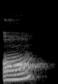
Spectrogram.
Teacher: I would open my mouth and it kind of like sound like an A sound in French, which is a, but coming through the nose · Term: nasal sounds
